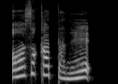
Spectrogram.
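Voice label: "osokattane", Japanese; gaisyutsu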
